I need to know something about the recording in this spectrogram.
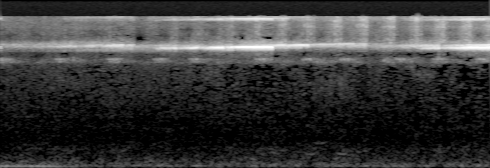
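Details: Crickets, with other small creatures, singing their pre-evening song outdoors in summer: a steady, very high-pitched continuous ringing trill with faint rapid pulsing above it, over a soft low background rumble.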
